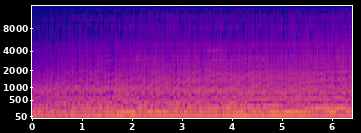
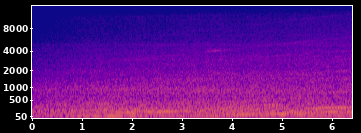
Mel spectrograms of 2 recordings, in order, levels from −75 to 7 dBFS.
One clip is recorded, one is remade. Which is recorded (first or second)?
second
